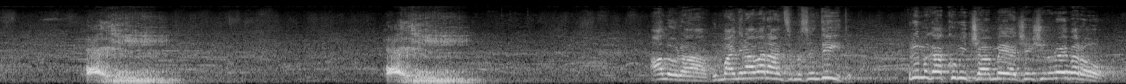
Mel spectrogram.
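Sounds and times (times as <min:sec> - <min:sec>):
tiger roar: 0:00.9 - 0:02.1, 0:03.9 - 0:05.1
speech: 0:06.5 - 0:11.2.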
